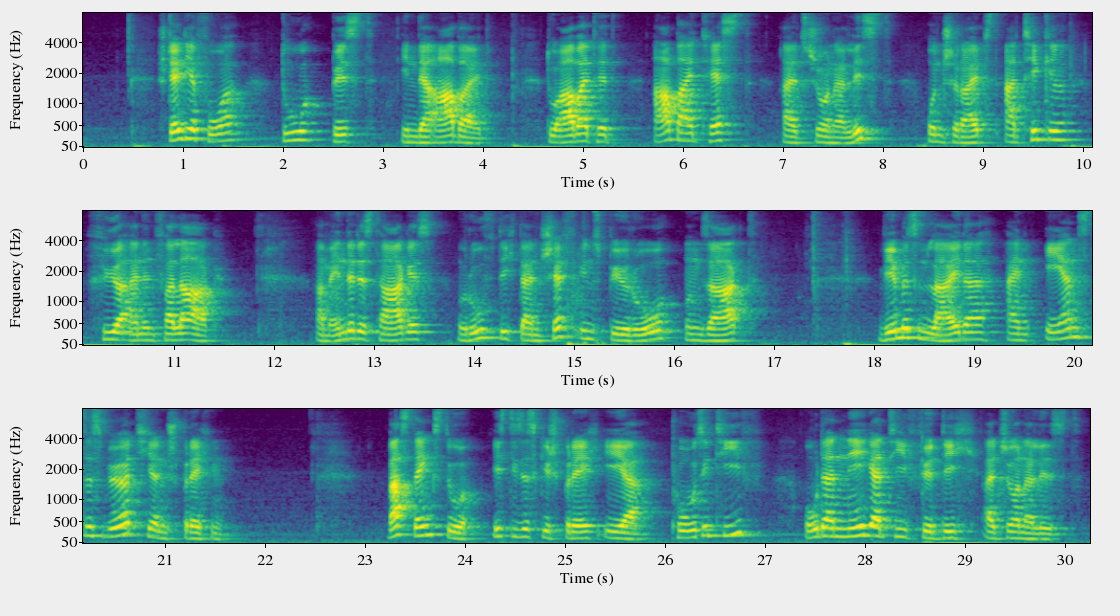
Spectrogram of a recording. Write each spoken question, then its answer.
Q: Was denkst du, ist dieses Gespräch eher positiv oder negativ für dich als Journalist?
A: dann ist es meistens kein gutes Zeichen.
